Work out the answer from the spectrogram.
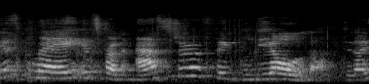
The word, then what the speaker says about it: Figliola: Okay, this play is from Astor Figliola. Did I say it correctly? Yeah. Yeah, Itch? You can correct me. I love to be corrected. Figliola?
